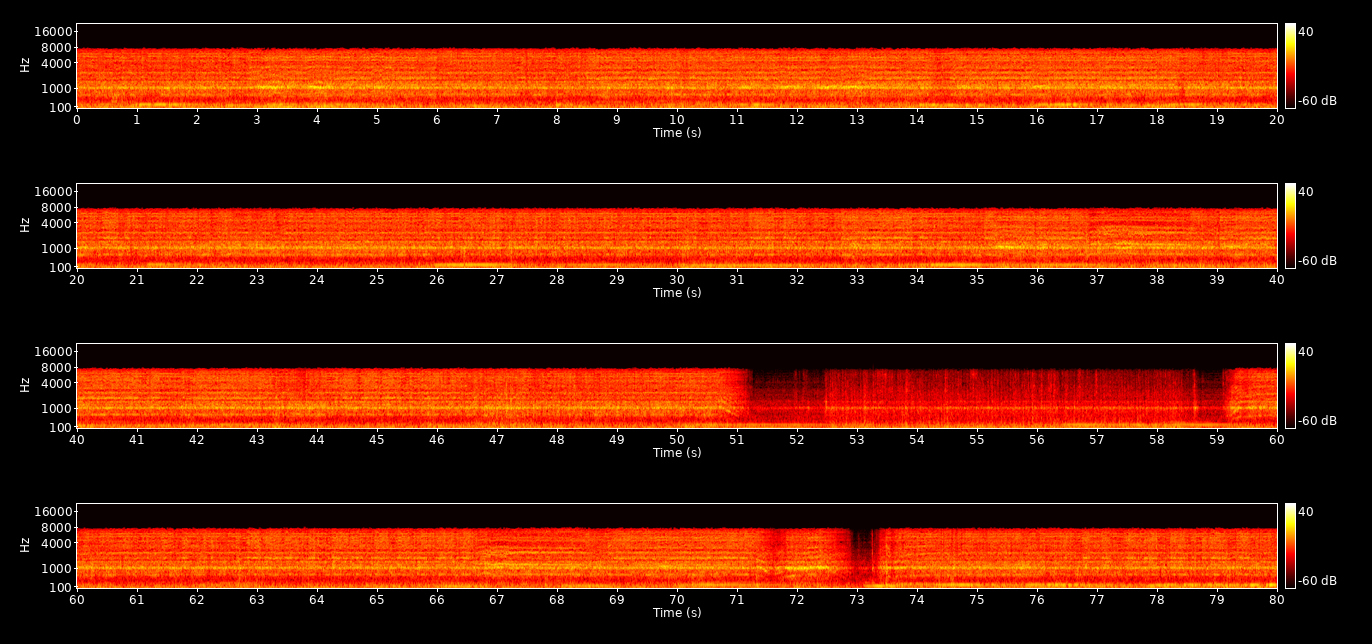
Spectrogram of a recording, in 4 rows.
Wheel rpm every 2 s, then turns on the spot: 160, 160, 160, 160, 160, 160, 160, 160, 160, 160, 160, 160, 160, 160, 160, 160, 160, 160, 160, 160, 160, 160, 160, 160, 160, 40, 10, 20, 20, 70, 160, 160, 160, 160, 160, 130, 80, 160, 160, 160.
52-58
